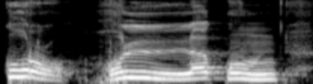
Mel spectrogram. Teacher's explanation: دیکھیے نون ساکن اور تنوین کے بعد لام اور را میں سے کوئی ایک حرف آتا ہے تو نون ساکن اور تنوین کا ادغام ہوگا مگر گنہ، دیکھیے تنوین کے بعد لام آیا ہے تو تنوین کو اب لام کے اندر ملائیں گے، ادغام کریں گے مگر گنہ نہیں کریں گے، کرہ لکم، اور میم کے اوپر آپ وف کریں گے تو میم کے اوپر جزم ہے ہی تو وہاں کچھ بدلنے کی ضرورت نہیں ہے۔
